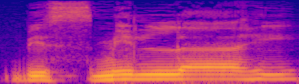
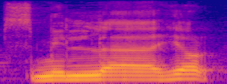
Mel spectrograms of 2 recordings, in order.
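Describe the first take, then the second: First: The first b is strong, voiced and fully stopped. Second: The first b is weak and crushed, barely stopped. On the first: The speaker calls it right. "وصوتها هكذا: ... بي بي شديدة مجهورة" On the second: The speaker calls it wrong. "وكأن الباء صارت ممعوسة مهروسة، صوتها ضعيف جدا"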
